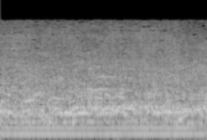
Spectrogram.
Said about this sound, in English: That's not the cheering of thousands of Tampa fans or the groans of Dallas supporters. It's the whoops of a couple dozen hockey players and staff. This game, like much of the season, was played in the NHL's quarantine bubble.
